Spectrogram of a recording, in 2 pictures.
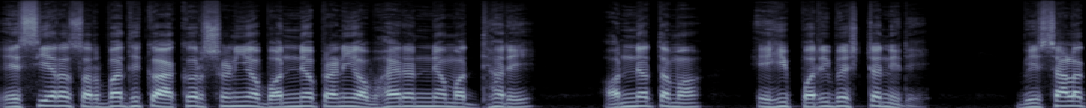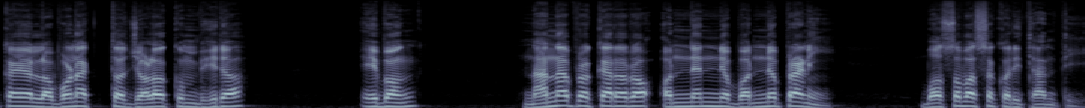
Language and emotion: Odia, neutral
